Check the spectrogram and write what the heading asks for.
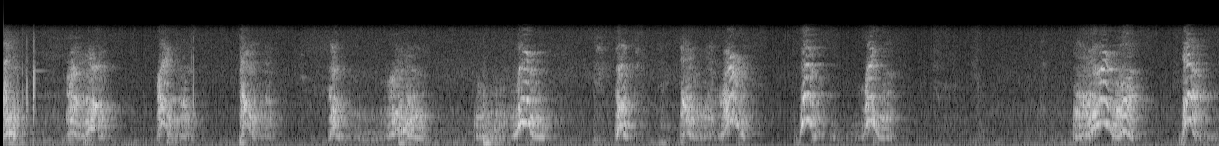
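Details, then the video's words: Female shih tzu puppy, ten weeks old, angry at her food: a rapid run of short, sharp puppy barks and yaps, some with a gruff growly edge, firing irregularly about once a second with brief quiet gaps. "Angry shih tzu!"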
